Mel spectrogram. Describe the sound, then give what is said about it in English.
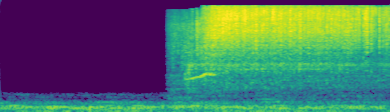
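A low background hum, then a hot water tap opens partway through and water gushes out in a steady hiss that continues to the end, with no talking. “Follow me and I'll get the hot water running.”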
